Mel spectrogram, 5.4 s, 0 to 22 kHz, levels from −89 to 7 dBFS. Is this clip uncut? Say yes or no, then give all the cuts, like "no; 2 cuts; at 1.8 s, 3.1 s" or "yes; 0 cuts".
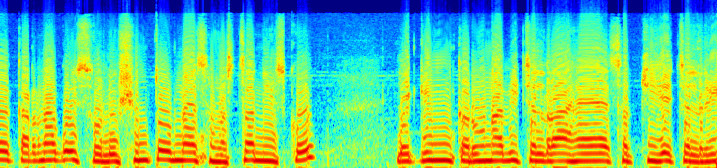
yes; 0 cuts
